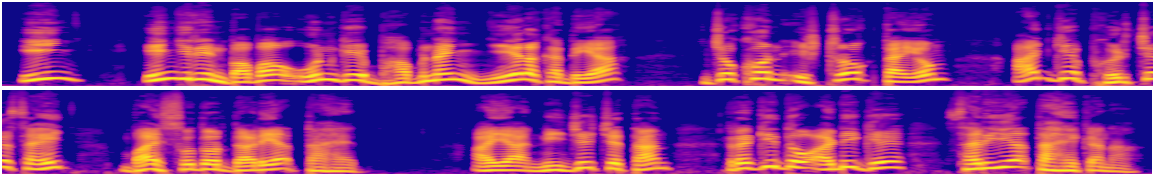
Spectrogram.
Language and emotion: Santali, angry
